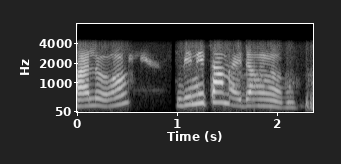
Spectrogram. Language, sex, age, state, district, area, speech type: Maithili, female, 30-45, Bihar, Supaul, rural, conversation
